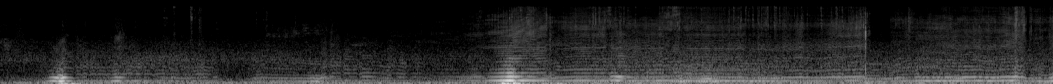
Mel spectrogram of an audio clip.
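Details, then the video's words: Wing buzz of common wasps at an underground nest entrance, several insects droning together; a louder buzz swells near half a second and again around five seconds as a wasp passes close, then steady overlapping humming. "Vespula vulgaris (common wasp) nest entrance"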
